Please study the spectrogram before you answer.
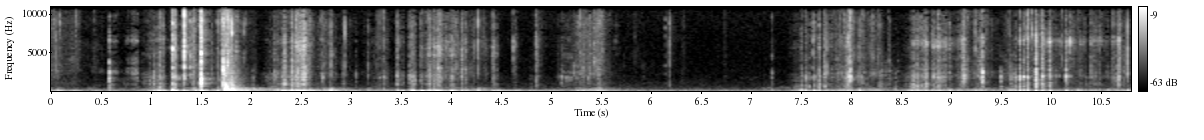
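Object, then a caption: Bar of soap shaved with a metal blade. A metal blade scrapes shavings off the surface of a solid blue oval bar of soap held in a hand with painted nails. Bursts of dry, crunchy scraping and tearing-like crinkles come in quick, uneven strokes with a bright crackle over a soft low rumble, easing into a quieter stretch midway before the scraping picks up again.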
